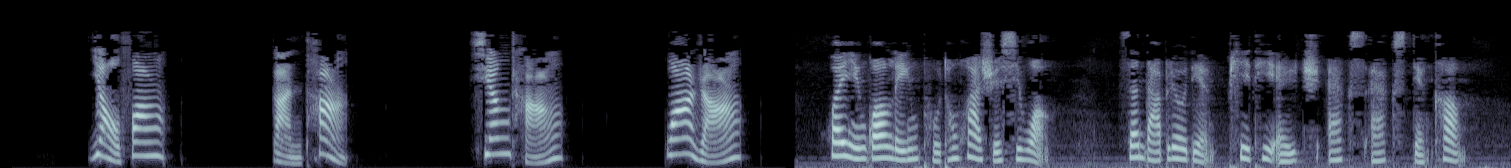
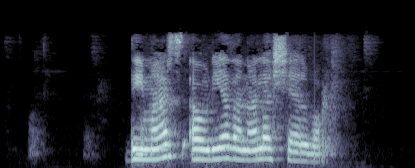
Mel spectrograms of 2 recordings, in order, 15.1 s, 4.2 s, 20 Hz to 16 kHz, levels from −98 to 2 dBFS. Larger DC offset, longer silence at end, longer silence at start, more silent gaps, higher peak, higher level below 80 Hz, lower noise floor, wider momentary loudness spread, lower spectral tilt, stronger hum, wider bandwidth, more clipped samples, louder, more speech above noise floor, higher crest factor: neither; second, 0.2 s vs 0.8 s; second, 0.9 s vs 1.3 s; first, 7.85-7.94 s vs none; about the same, -4 dBFS vs -2 dBFS; first, -54 dBFS vs -64 dBFS; first, under -90 dBFS vs -68 dBFS; first, 13 LU vs 8 LU; about the same, -4 dB/octave vs -3 dB/octave; neither; about the same, 8 kHz vs 8 kHz; neither; second, -24 LUFS vs -16 LUFS; first, over 66 dB vs 52 dB; first, 22 dB vs 16 dB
